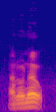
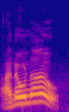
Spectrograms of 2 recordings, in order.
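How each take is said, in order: First: Said in the usual way. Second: I don't know jumps way up high, bewildered; high baffled shrug. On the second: Retold or imitated. Crying for no reason, he squeaks out a high, baffled I don't know. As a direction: toss it up high like a helpless shrug. Asking himself why he cries.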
